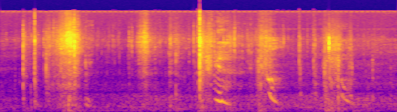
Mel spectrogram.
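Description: Horizontal window blinds rattling and clicking as a window is worked open by hand, with a sharp knock about halfway through. A few short falling vocal grunts come in the second half.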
